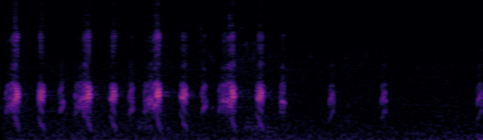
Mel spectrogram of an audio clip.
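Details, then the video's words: Chukar partridge giving rapid clucking chuk notes in a tight run that slows and thins into a few spaced, quieter notes toward the end. "chakor voice"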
